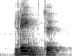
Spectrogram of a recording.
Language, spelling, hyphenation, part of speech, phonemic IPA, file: Dutch, leemte, leem‧te, noun, /ˈleːm.tə/, Nl-leemte.ogg
- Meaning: hole, gap, omission, void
